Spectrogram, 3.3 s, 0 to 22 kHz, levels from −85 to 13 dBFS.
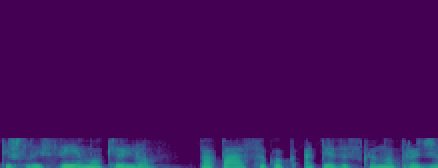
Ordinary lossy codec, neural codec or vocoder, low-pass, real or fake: AAC, 16 kbps; none; 7.2 kHz; real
